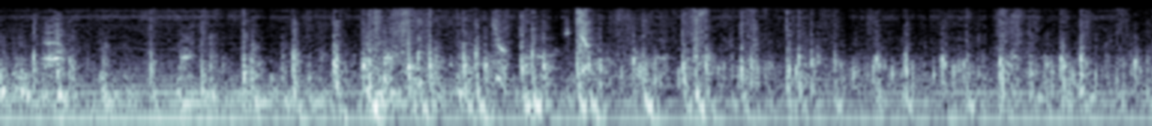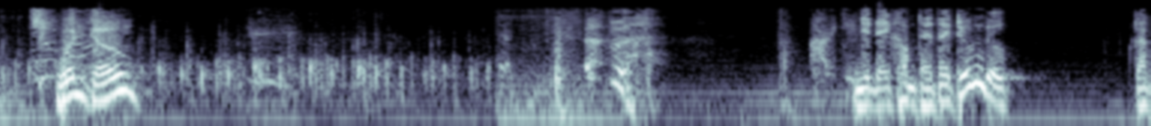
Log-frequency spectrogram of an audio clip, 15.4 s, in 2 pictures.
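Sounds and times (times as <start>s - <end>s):
horse galloping: 0.0s - 11.3s
speech: 8.1s - 8.7s, 13.4s - 14.5s.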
